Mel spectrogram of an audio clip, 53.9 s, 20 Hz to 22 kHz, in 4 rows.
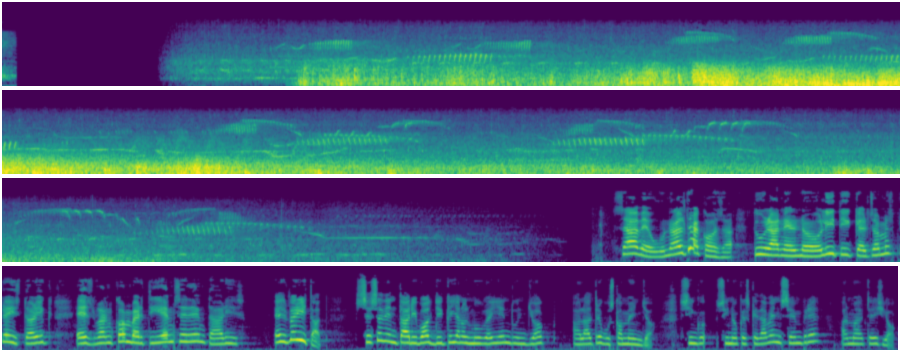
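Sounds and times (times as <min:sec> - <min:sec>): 
wind blowing through tree branches: 0:02.3 - 0:53.8
birds chirping and trilling: 0:02.9 - 0:35.4
thunder rumbling: 0:04.0 - 0:33.9
speech: 0:36.2 - 0:53.8.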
